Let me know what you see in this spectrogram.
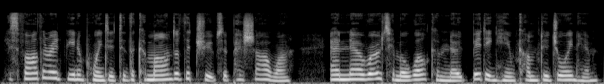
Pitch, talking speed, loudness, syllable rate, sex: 210 Hz, 260 wpm, -15 LUFS, 6.4 syllables/s, female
